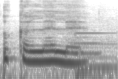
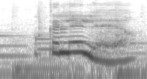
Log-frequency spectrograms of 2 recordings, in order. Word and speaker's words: ukulele: I recently learned the right way to pronounce ukulele is ukulele. Ukulele.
